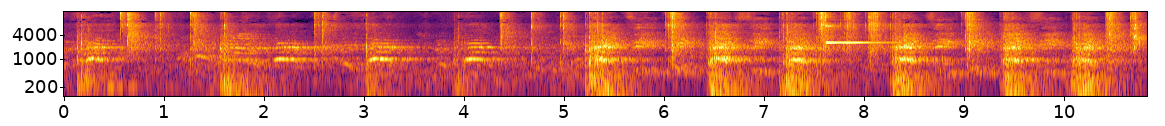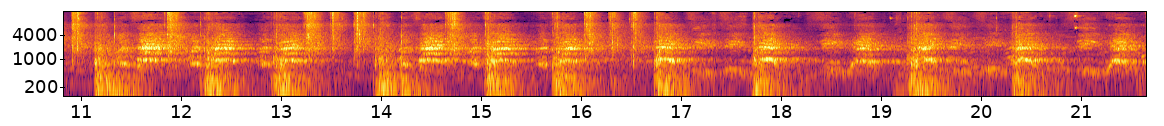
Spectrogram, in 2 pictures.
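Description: Cheerleaders chanting a cheer in unison over a steady beat of stomps and claps, about three every two seconds, firmest from about five seconds in.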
